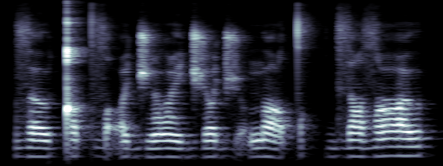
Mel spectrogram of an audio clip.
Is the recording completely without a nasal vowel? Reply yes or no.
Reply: no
